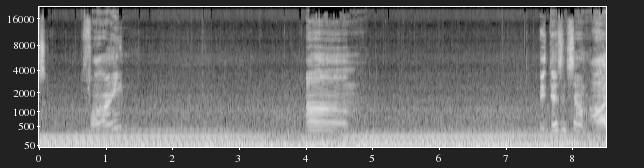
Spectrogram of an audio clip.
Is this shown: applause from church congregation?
no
